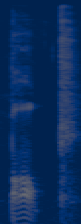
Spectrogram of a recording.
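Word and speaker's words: balk: of all b a l k yes a bulk yes I don't even like how it's pronounced or spelled yeah it's not like a chicken B it's a BK bulk and what is a bulk um basically it's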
